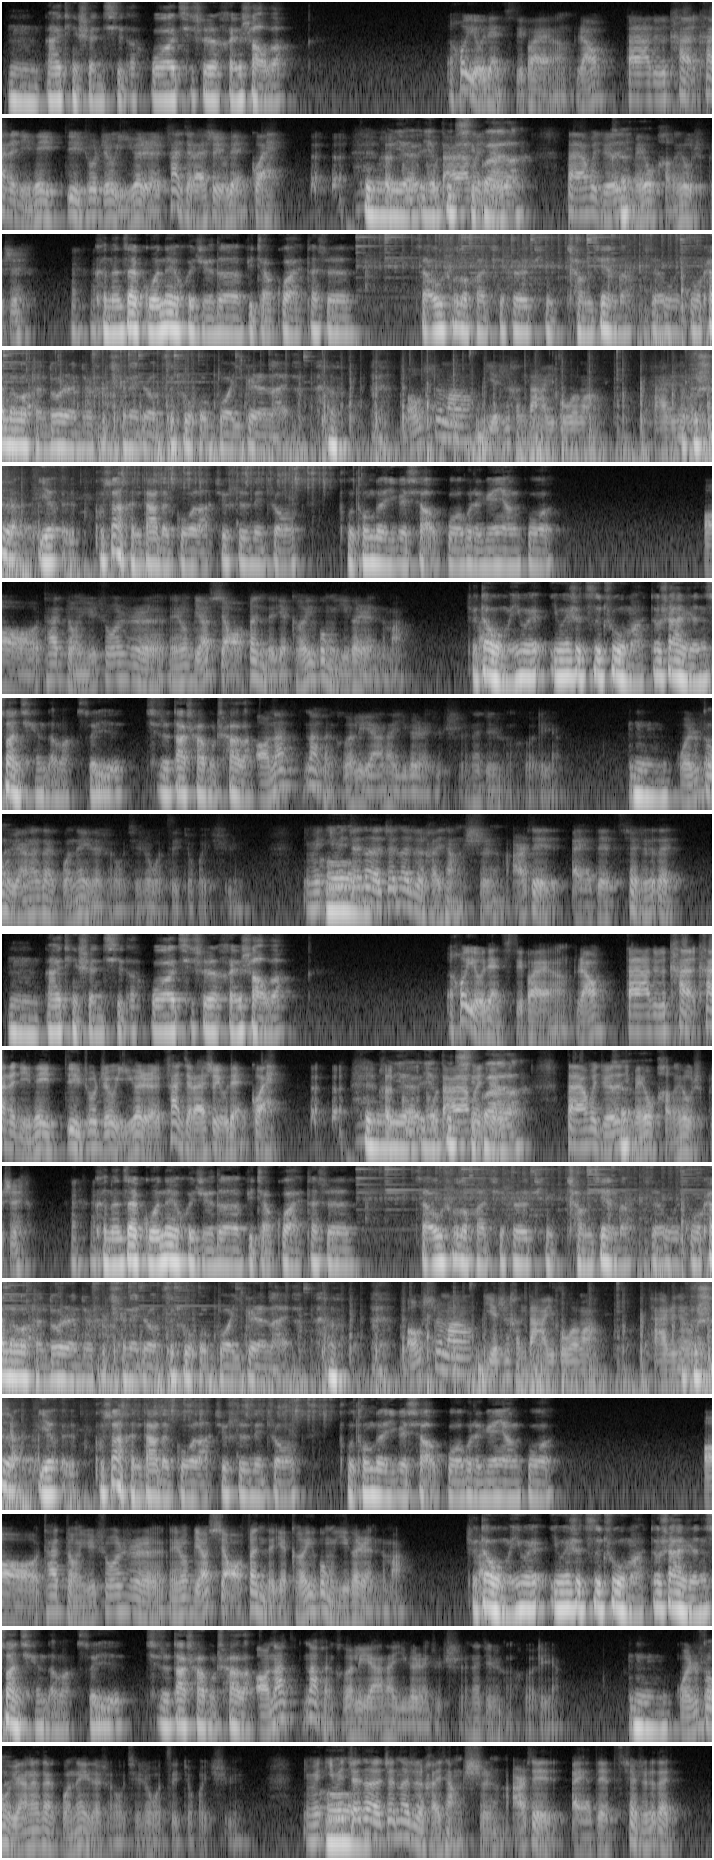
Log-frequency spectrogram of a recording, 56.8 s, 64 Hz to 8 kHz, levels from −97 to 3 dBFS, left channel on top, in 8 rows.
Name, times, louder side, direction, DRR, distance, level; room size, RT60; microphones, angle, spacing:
voice 1, 0.1-2.9 10.7-12.3 13.2-13.4 15.1-17.7 18.3-25.2 28.2-31.4 31.9-33.9 40.2-45.1 48.9-49.3 49.6-49.8 52.8-53.4, right 1 dB, 10° right, 0.6 m, -27 dB
voice 2, 4.4-9.9 10.2-12.2 12.5-14.5 14.9-15.2 25.3-27.3 27.8-28.8 35.4-39.5 40.1-40.4 42.5-42.6 45.1-48.2 49.4-52.1 52.4-56.4, right 3 dB, 60° right, 1.8 m, -33 dB
sound 1, 17.7-32.0, left 1 dB, 15° left, 1.8 m, -38 dB
9.4 x 6.7 x 7.1 m
head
